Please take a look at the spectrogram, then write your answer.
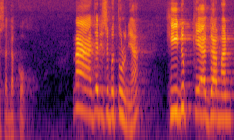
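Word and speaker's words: صدقة: Orang Arabnya sedakoh. Sadakoh gitu ya. Sedekah nulisnya tapi bacanya sedakoh.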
